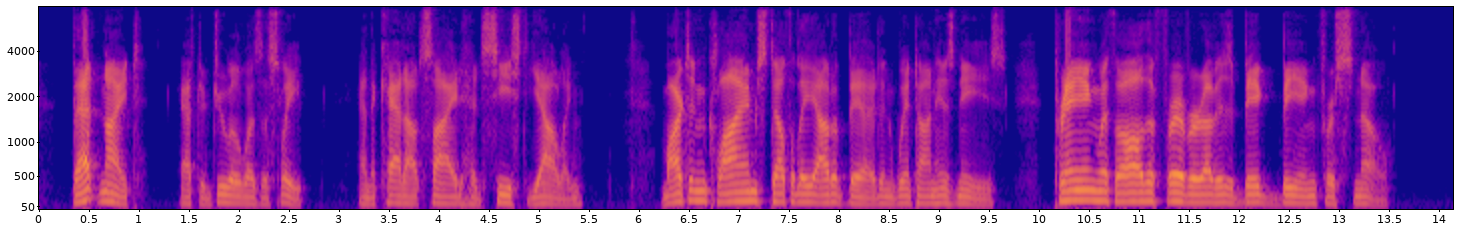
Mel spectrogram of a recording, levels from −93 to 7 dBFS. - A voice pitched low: Yes, low, 105 Hz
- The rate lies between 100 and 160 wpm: Yes, average, 150 wpm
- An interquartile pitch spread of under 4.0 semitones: No, average, 4.4 semitones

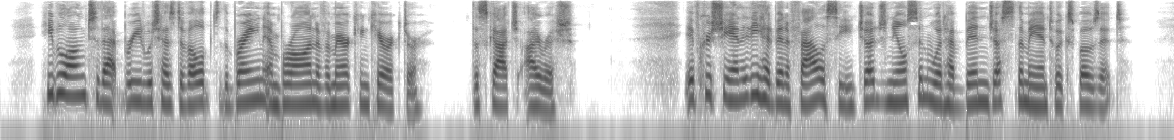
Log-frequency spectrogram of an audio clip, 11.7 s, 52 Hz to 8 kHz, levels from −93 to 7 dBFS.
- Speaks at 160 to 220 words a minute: Yes, average, 180 wpm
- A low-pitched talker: No, high, 195 Hz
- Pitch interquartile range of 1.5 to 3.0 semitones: Yes, average, 2.7 semitones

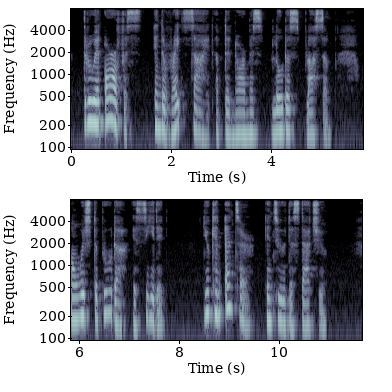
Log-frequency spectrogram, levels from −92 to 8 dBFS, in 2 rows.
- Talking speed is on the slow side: Yes, slow, 125 wpm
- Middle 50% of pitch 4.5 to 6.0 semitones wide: Yes, average, 4.8 semitones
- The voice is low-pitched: No, medium, 165 Hz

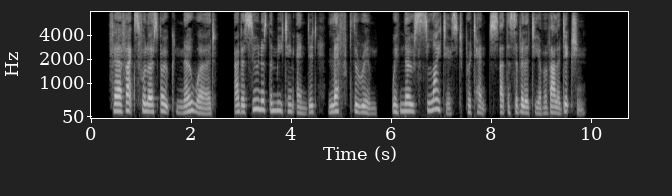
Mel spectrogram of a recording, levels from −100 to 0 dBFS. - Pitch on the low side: No, medium, 185 Hz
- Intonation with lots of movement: No, average, 4.1 semitones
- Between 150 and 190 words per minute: No, average, 140 wpm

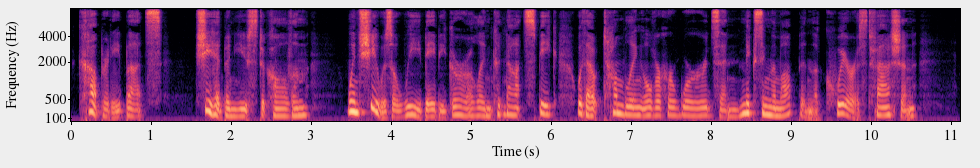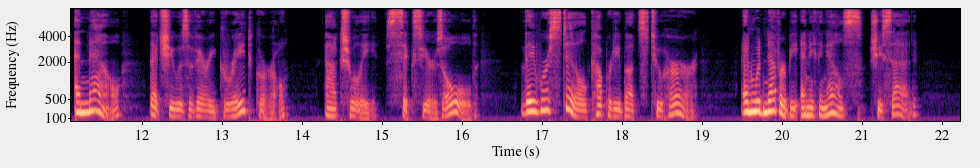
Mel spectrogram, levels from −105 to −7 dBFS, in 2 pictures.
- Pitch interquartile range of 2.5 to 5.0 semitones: No, wide, 5.5 semitones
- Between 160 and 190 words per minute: Yes, average, 165 wpm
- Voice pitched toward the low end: No, medium, 155 Hz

